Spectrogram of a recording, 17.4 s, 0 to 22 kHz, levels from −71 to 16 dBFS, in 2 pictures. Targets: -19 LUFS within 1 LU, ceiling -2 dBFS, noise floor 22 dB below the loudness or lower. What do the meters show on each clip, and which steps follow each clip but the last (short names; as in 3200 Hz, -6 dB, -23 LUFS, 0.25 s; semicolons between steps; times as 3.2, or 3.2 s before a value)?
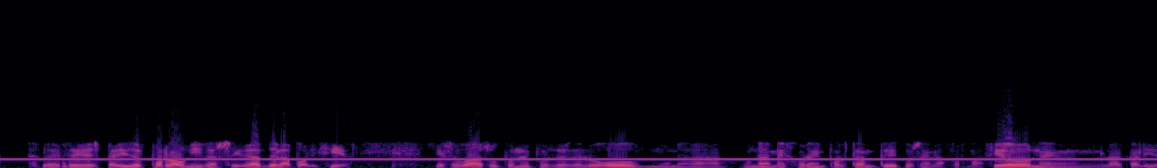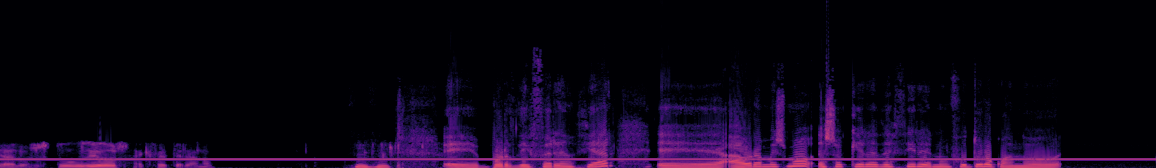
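clipped 1.0%; flat tops at -15.0 dBFS; steady tone 1200 Hz; tone level -32 dBFS; loudness -26.5 LUFS; peak -15.0 dBFS; loudness target -19.0 LUFS
-> clip repair -15 dBFS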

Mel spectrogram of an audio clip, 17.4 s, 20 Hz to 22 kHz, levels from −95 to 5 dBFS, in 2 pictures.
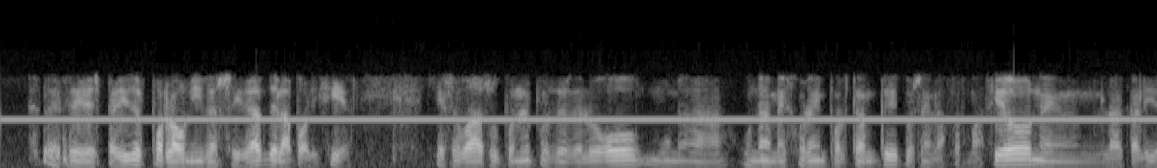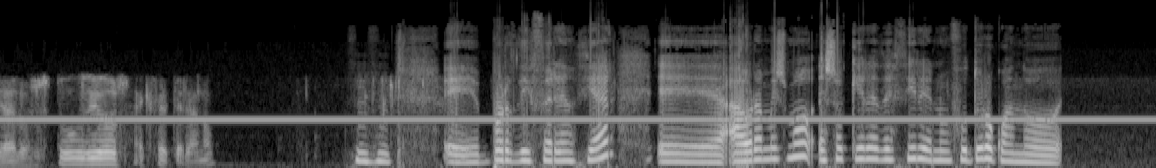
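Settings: clipped 0.0%; steady tone 1200 Hz; tone level -32 dBFS
-> notch 1200 Hz, Q 30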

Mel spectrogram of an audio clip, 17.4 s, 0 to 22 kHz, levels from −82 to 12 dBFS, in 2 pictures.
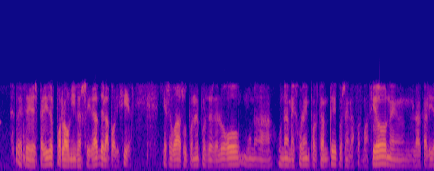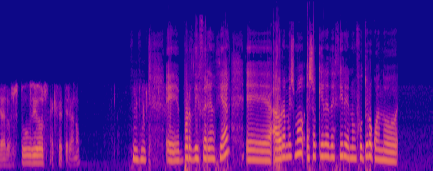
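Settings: steady tone none; loudness -25.5 LUFS; peak -5.5 dBFS; loudness target -19.0 LUFS
-> gain +6.5 dB; limiter -2 dBFS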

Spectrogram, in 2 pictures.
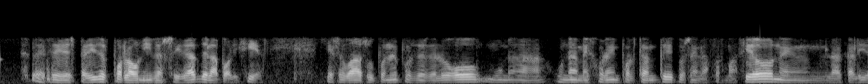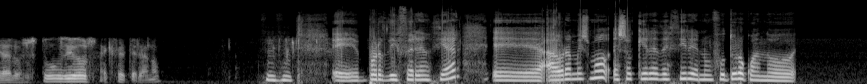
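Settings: loudness -19.5 LUFS; peak -2.0 dBFS; noise floor -57 dBFS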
